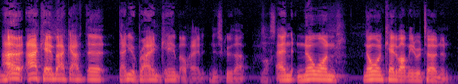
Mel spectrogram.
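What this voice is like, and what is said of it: Imitates another person's voice. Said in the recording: “That's quite good. ... No, that's not big ass at all. That was a bit Ric Flair in the end.”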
